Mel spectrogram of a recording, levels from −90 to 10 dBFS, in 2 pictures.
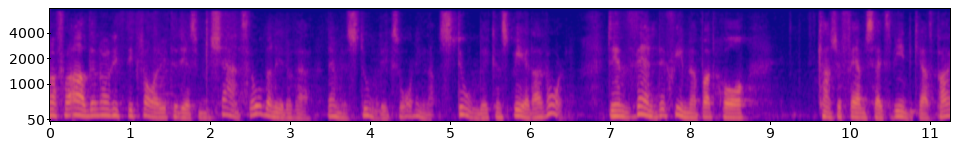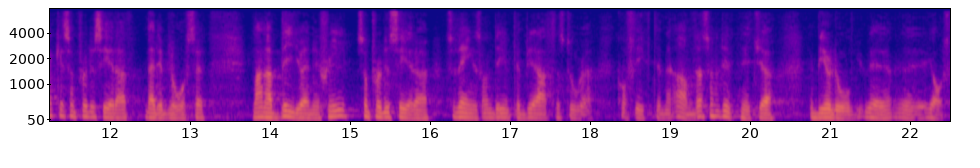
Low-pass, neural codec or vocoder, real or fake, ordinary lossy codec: none; codec, 16 kHz, 1.1 kbps, Voila-Tokenizer; fake; none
